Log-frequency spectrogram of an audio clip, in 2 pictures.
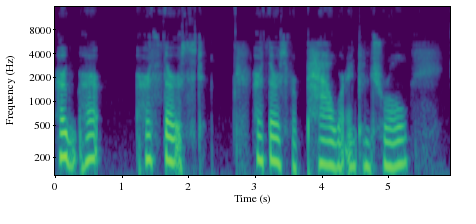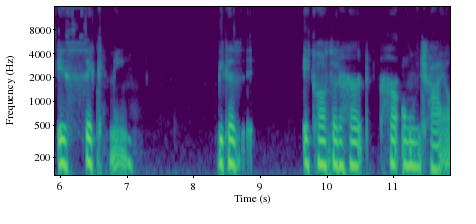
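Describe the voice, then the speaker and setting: In a dry, close sound with no echo, a woman with a fairly low pitch and a dark, mellow tone speaks very slowly and somewhat breathily, with long, frequent pauses. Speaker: book vlogger. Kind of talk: casual reading vlog commentary. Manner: animated.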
